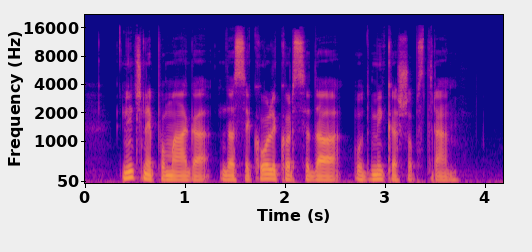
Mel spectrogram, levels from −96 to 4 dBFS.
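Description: Listening to the speech recording, nothing stood out as a technical problem at any point.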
